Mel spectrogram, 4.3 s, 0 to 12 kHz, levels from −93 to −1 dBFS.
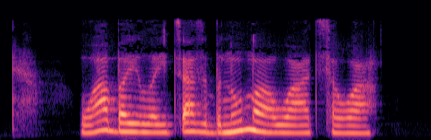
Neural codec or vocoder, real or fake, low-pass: none; real; 7.2 kHz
